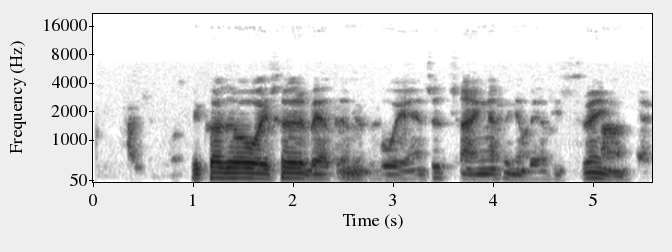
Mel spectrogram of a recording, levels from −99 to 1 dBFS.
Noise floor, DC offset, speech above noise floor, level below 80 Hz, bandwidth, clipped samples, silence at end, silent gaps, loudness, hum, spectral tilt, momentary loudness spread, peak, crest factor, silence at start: -50 dBFS; under 0.1%; 33 dB; -60 dBFS; 5 kHz; under 0.1%; 0.05 s; none; -17 LUFS; none; -9.5 dB/octave; 17 LU; -2 dBFS; 16 dB; 0.35 s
